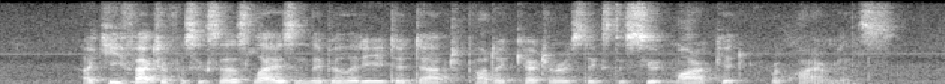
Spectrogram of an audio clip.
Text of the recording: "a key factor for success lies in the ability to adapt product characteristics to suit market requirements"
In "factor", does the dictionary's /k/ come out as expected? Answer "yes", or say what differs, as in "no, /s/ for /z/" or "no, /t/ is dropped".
yes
